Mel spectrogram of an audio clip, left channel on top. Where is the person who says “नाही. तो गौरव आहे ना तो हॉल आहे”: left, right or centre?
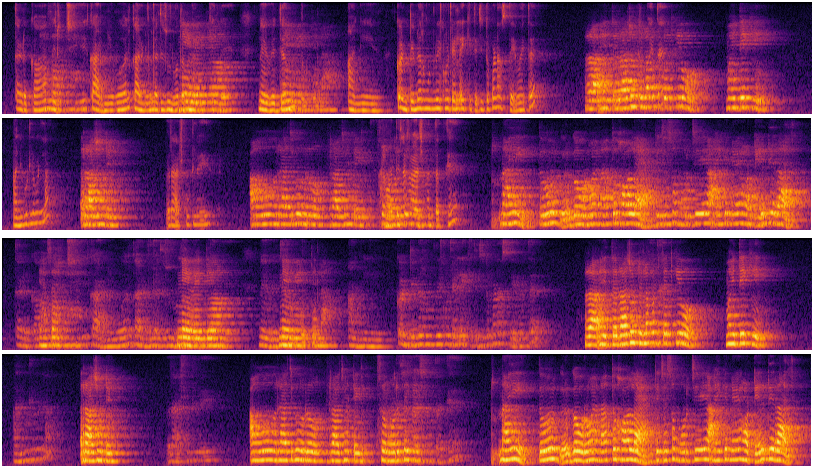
Right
